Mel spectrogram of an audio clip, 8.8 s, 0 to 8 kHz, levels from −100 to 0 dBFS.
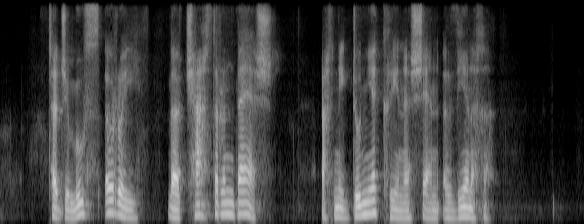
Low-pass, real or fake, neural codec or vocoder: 7.2 kHz; fake; codec, 16 kHz, 0.8 kbps, ZipCodec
